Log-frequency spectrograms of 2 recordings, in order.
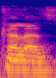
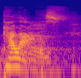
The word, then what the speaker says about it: Khalaz: Colors as in like colors as in like the English term colors, or the way that we actually the way that we pronounce it. Yeah. As black Khalaz. 7 Khalaz.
